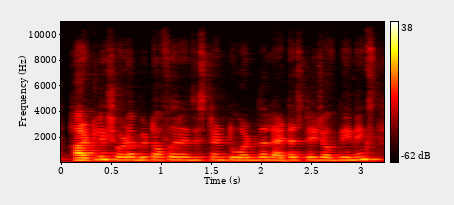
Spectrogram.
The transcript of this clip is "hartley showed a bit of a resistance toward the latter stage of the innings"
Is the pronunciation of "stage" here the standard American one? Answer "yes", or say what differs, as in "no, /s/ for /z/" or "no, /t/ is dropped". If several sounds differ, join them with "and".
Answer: yes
